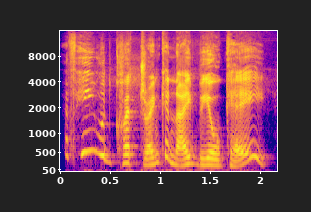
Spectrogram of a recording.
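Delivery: high, loud, indignant denial; indignant protest. Retold or imitated. Woman to the counsellor, defensive high indignant cry. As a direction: protest your innocence, shocked. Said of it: "And I went".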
